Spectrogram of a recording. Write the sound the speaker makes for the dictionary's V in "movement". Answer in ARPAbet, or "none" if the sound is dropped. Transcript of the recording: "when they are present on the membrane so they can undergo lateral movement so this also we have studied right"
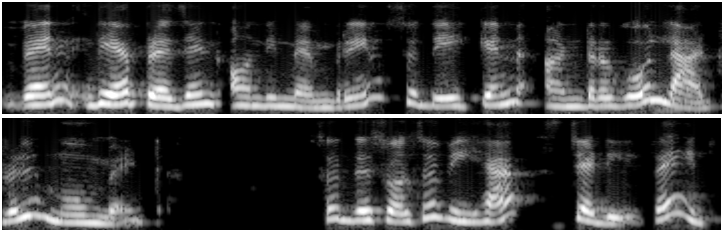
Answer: V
